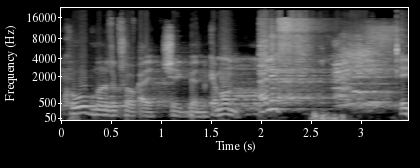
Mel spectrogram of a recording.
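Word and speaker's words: ألف: আলিফ, এই যে ঠোঁটের ভিতরের দিকে গেল আমারটা, কেমন? আলিফ আলিফ আলিফ আলিফ আলিফ আলিফ, আবার আলিফ আলিফ আলিফ আলিফ আলিফ, বা।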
